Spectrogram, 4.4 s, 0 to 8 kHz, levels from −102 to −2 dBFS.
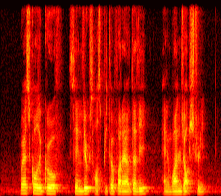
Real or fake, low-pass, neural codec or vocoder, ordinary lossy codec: real; none; none; none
